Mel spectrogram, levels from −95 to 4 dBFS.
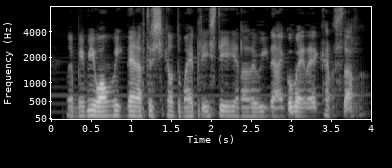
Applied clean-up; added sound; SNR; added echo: classical method log-MMSE.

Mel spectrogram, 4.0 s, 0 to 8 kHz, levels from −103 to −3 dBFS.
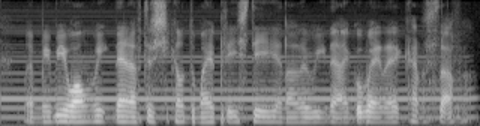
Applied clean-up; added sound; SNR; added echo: none; Wind instrument, woodwind instrument; 11 dB; none.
